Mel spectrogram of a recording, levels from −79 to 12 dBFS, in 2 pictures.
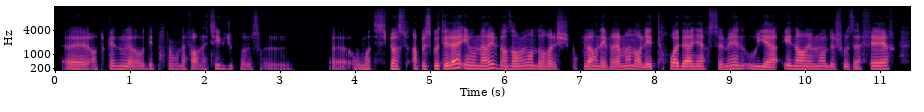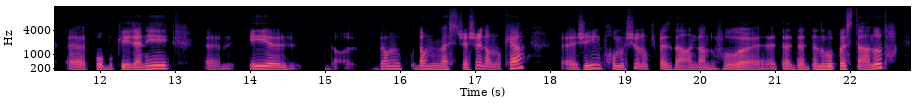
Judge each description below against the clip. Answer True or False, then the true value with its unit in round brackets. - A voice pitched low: False (155 Hz)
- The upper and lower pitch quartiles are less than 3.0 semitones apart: True (2.6 semitones)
